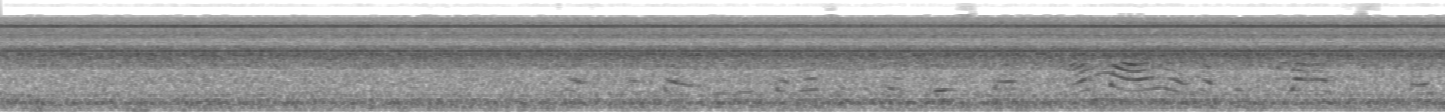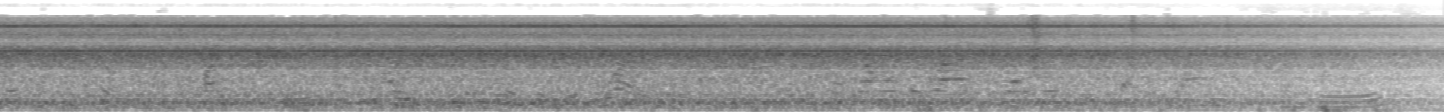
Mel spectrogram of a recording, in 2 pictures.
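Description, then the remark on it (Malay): A loud, steady jet engine roar holds for the whole stretch, a dense whine and rumble of an airplane at an airport spooling up before takeoff, with faint voices murmuring beneath it before it eases slightly at the end. “tu dia nak jalan, dia nak terbang lah kan.”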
